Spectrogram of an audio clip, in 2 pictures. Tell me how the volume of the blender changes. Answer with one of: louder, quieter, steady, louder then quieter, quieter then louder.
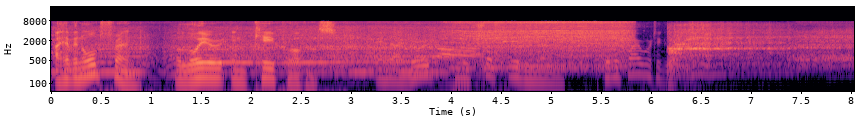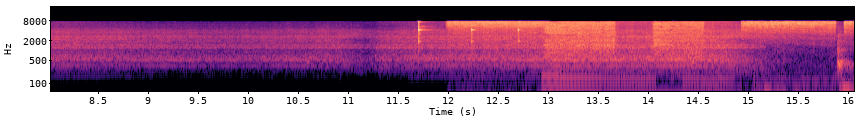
quieter then louder.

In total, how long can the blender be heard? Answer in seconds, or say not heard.
16 s.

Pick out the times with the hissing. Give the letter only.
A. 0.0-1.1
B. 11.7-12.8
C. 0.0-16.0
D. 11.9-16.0
D.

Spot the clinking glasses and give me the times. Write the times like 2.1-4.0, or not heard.
11.7-12.8.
